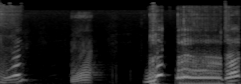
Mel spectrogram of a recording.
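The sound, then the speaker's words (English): A string of five loud fart noises: short rasping, pitch-bending blasts with brief gaps between them, the longest one near the end, and no talking. “Wow, that was pretty impressive from your ass. It's just a fart.”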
